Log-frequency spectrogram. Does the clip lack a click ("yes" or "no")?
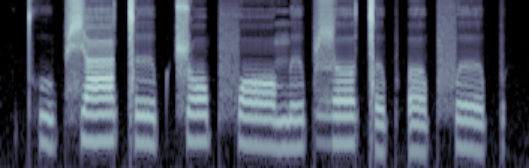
no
